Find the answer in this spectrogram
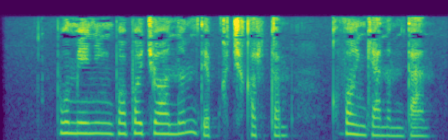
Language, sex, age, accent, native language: Uzbek, female, 25-34, Toshkent viloyati, Uzbek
